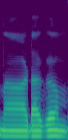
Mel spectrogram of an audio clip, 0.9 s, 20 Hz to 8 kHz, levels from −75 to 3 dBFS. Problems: none marked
